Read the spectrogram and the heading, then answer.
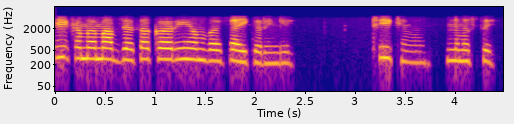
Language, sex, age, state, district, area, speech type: Hindi, female, 18-30, Uttar Pradesh, Azamgarh, rural, conversation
